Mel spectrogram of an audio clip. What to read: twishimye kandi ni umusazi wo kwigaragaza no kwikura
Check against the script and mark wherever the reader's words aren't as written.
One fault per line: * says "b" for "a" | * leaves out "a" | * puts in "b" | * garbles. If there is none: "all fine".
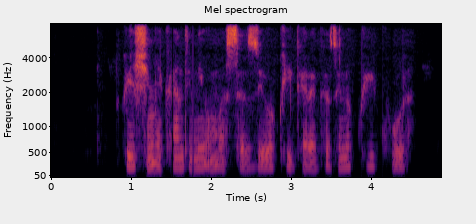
all fine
